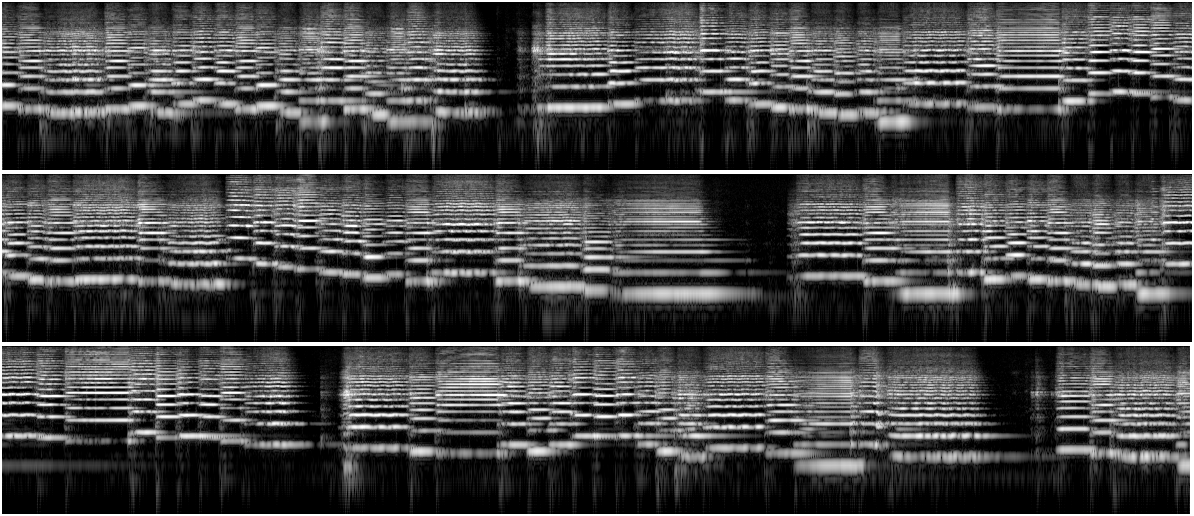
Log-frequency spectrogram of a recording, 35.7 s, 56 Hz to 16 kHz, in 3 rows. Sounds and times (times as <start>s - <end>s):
Violin, fiddle: 0.0s - 35.6s.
